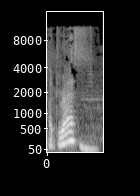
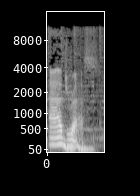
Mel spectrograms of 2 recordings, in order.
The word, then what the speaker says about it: address: Lastly, address and address.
